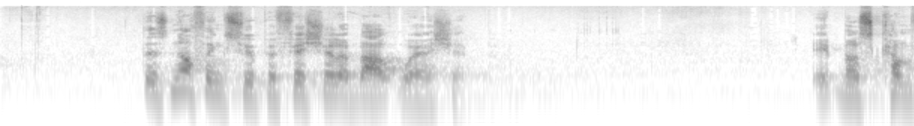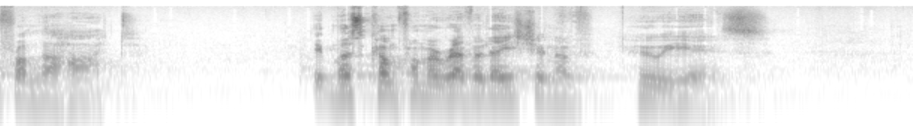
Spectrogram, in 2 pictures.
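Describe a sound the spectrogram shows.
An older man speaks calmly through a microphone, with pauses.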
